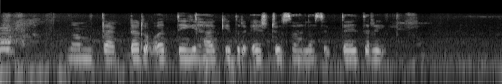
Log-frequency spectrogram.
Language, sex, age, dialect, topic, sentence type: Kannada, female, 25-30, Dharwad Kannada, banking, question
